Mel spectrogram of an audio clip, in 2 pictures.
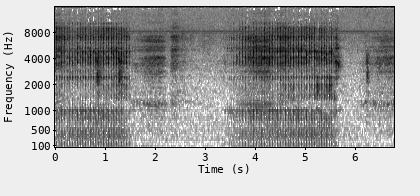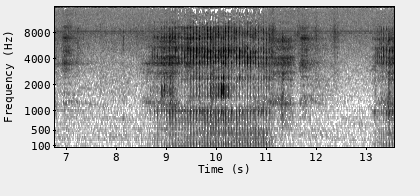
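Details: Napping: loud, rough snores about 2 seconds long alternating with quieter exhalations, about four breaths; ordinary snoring.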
